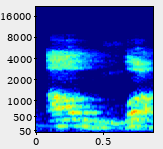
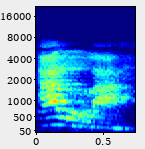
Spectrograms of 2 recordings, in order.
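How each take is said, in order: First: The L is pronounced thick and heavy. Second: The L is pronounced thin and light. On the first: It names God, said with reverence. "maka lafaz ditebalkan ta'ziman lillah Ta'ala" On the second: It names the pagan goddess. "Kalau dewanya"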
